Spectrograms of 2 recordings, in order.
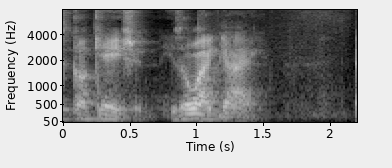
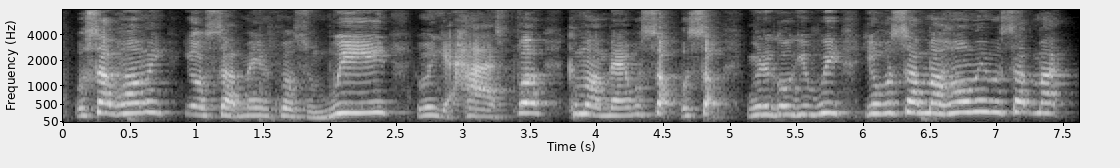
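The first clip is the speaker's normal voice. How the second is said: much higher, hammed-up slangy street-talk impression; 8 semitones higher than usual. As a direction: overdo the laid-back homie lingo, pitched way up. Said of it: "acts, you know".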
